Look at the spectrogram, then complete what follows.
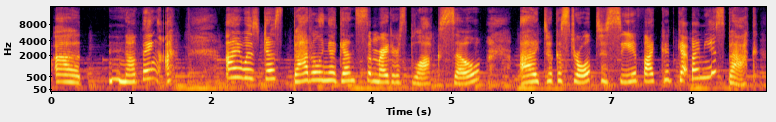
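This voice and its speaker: Game role: impish teenage funeral director, very high voice, unhurried coy delivery. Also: female voice, expressive, pushed and bright, soft background music, full character voice. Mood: sheepish, playful. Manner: coy, theatrical, sing-song. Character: mischievous, playful teenage girl funeral director. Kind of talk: video game voice acting.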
